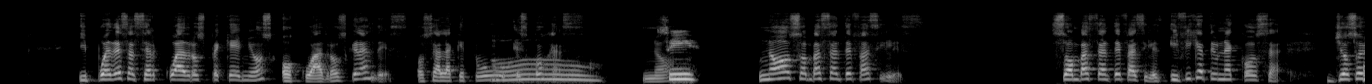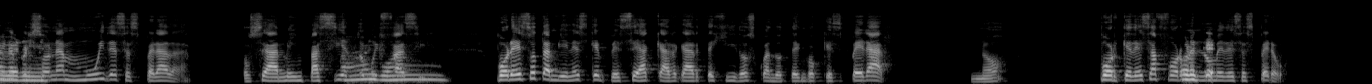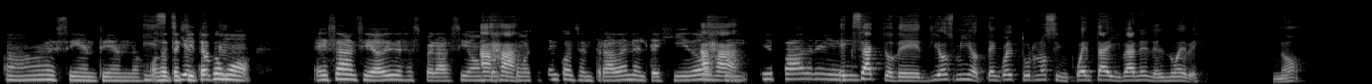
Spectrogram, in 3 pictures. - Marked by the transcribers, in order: drawn out: "Oh"; tapping
- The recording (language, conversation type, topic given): Spanish, podcast, ¿Cómo encuentras tiempo para crear entre tus obligaciones?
